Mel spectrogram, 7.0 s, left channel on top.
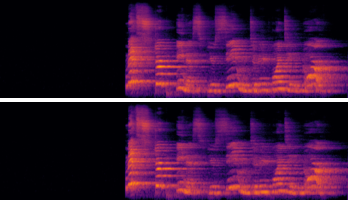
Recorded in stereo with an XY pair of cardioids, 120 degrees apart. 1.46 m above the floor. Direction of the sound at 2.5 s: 35° right.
